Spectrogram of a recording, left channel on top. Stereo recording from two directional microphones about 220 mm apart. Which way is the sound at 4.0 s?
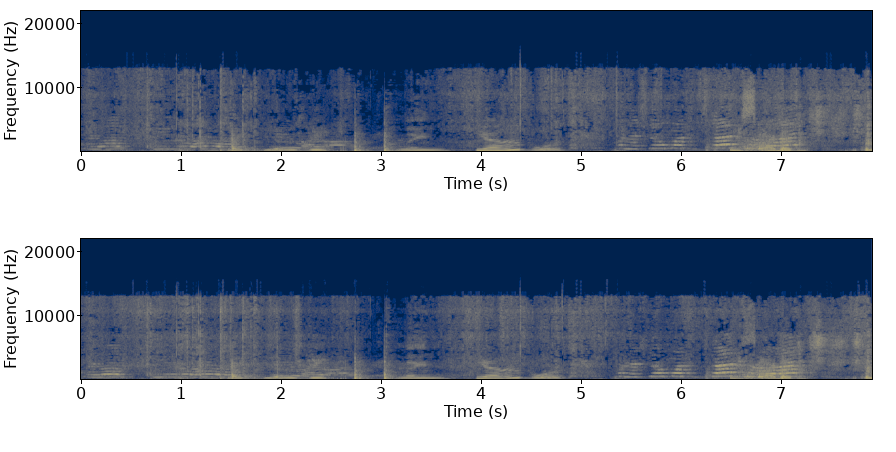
25° left (ahead or behind).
